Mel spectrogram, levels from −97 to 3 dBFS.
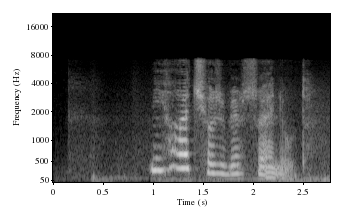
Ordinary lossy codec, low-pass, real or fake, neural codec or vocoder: none; 7.2 kHz; fake; codec, 16 kHz, 0.4 kbps, LongCat-Audio-Codec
